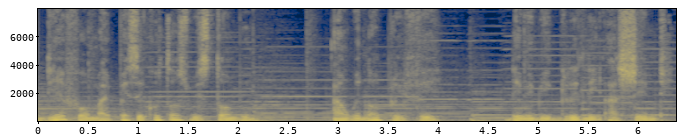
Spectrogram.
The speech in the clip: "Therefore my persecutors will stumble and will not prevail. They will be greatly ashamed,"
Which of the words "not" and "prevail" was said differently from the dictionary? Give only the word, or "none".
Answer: prevail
